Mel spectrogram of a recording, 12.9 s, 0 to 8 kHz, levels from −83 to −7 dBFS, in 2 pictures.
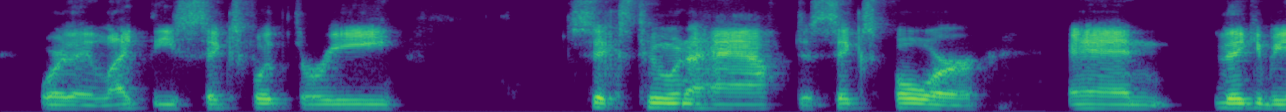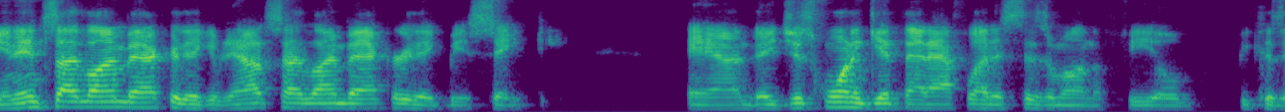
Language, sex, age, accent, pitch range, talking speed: English, male, 30-49, American, 105-125 Hz, 175 wpm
